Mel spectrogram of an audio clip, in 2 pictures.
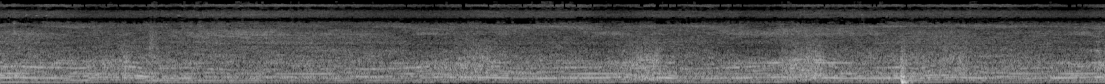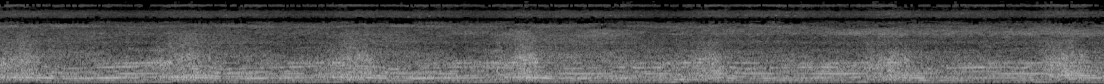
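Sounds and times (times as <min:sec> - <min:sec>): upright vacuum cleaner running: 0:00.0 - 0:22.0
sharp knock: 0:09.0 - 0:09.6.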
